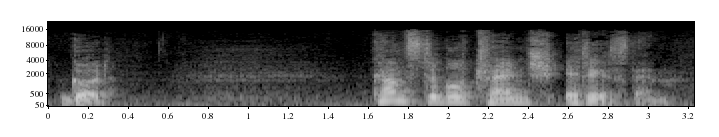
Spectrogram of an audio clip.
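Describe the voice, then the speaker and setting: A man's voice: medium pitch, wildly swooping pitch, extremely slow, breathy edge, exaggerated voice. An actor playing an irritable, sardonic male police inspector in a radio crime drama. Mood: defensive. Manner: curt, exasperated, sardonic.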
